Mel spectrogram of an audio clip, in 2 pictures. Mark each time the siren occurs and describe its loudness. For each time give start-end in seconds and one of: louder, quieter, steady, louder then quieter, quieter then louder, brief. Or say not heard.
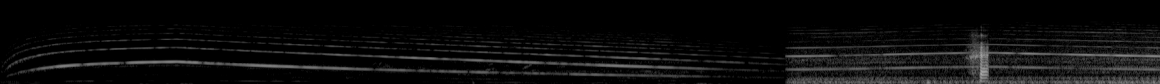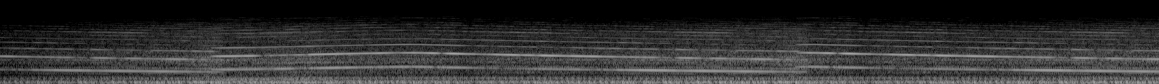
0.0-23.1 louder.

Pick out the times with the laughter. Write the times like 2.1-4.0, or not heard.
9.2-9.9.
